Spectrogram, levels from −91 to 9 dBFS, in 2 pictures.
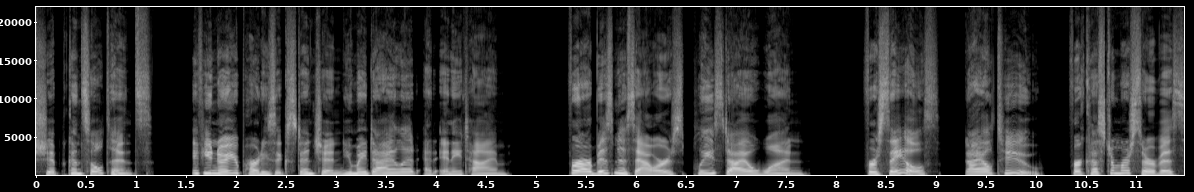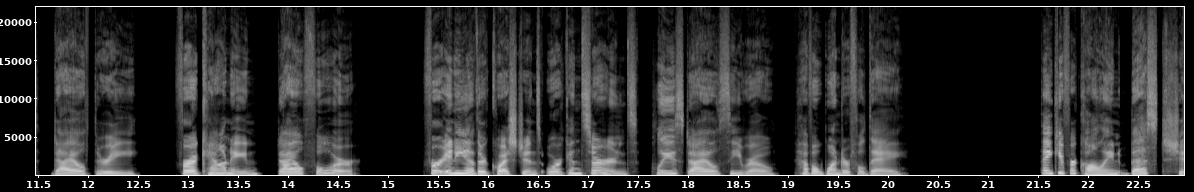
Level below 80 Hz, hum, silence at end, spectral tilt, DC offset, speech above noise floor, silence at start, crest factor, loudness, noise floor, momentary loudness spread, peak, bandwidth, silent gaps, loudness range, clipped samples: -64 dBFS; none; 0 s; -4 dB/octave; under 0.1%; over 72 dB; 0 s; 18 dB; -18 LUFS; under -90 dBFS; 10 LU; -2 dBFS; over 20 kHz; none; 3 LU; under 0.1%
